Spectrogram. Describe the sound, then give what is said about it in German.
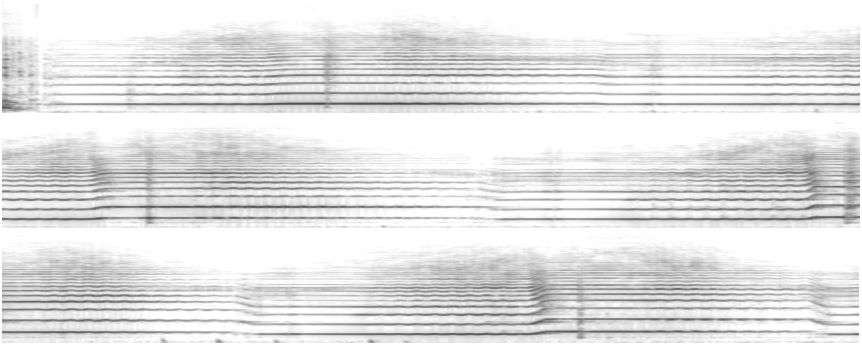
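A bowed string instrument climbs slowly in semitone steps toward the octave. Each sustained note swells in a crescendo with growing vibrato, and quick, loose shifts glide up to the next pitch, played alone. “Was Sie jetzt gehört haben, ist eine Kombination aus Crescendo mit Vibrato-Entwicklung, Bogen im Crescendo intensiver werden und die Zielnote so anpeilen, dass man dann im letzten Moment mit einem lockeren, aus dem Gelenk geschüttelten Lagenwechsel da ankommt.”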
